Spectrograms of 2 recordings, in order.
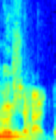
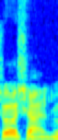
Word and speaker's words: Roshan: Am I pronouncing your name right? Roshan? – Roshan, yeah, that's my name. – Roshan, yeah. I didn't know if it was Roshan or Roshan. – It's Roshan.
